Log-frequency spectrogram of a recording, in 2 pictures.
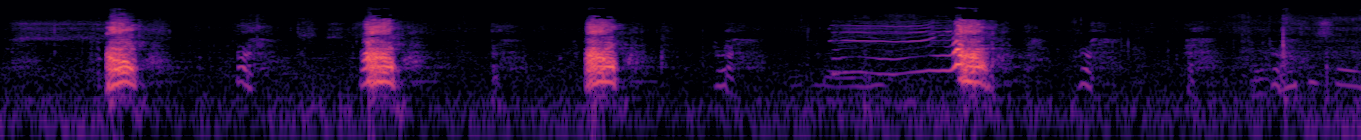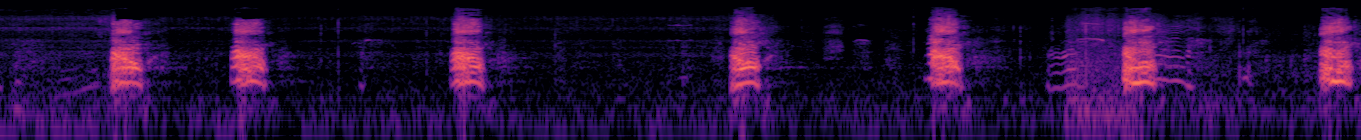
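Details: Female Golden Retriever, said to bark seldom and only when necessary but then very persistently, giving loud single barks about once a second, with a brief rising whine in between.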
